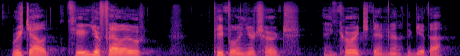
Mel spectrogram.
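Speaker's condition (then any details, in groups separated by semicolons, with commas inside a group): Cerebral palsy; lifelong disability since youth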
